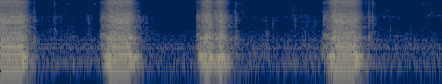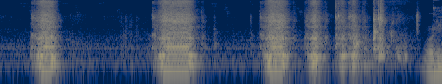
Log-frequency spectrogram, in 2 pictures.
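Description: A sewing machine stitches a zipper onto a homemade school bag in short, separate bursts of whirring, each a second or so long, with pauses between them.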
